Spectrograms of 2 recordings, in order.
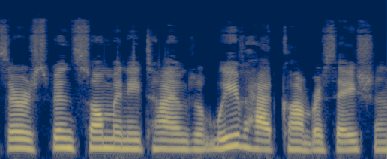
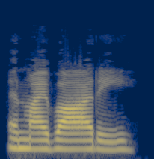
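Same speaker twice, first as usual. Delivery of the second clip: closing prayer. Acted. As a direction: let each phrase land with long pauses. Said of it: "now I'm going to do a little closing prayer".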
